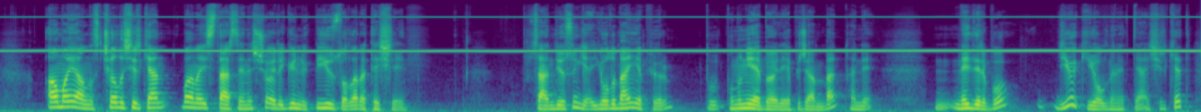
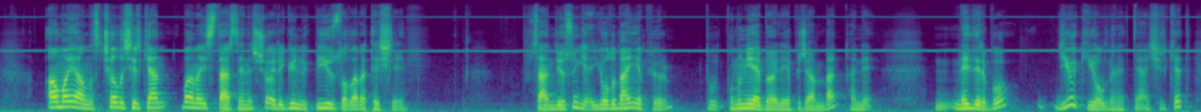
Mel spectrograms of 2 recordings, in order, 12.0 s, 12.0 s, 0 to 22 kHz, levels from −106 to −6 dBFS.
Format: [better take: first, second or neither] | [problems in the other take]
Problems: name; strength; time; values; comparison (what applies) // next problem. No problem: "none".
second | high-pitched whine; loud; throughout; 3.5 kHz, 6 dB below the speech; faint in the second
